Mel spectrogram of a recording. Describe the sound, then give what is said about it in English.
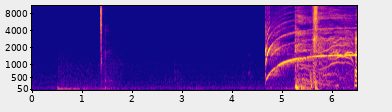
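After a few seconds of quiet low rumble and a single click, a New York police siren abruptly blares in, loud, with rapidly sweeping high wailing tones that continue to the end. “We have too long of a silence, the cops come. If you're a New Yorker, you're used to the sound.”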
